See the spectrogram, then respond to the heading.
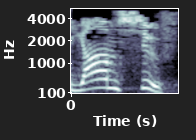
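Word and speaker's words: Yam Suf (ים סוף): Now in the Hebrew, the sea is called Yam Suf. That's how you pronounce it in Hebrew.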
